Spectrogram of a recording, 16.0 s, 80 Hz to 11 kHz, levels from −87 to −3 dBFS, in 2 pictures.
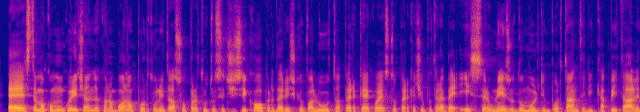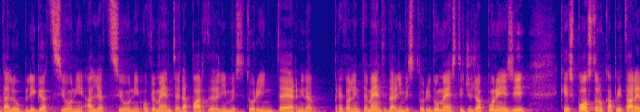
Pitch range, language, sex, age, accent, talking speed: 110-120 Hz, Italian, male, 20-39, native, 175 wpm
